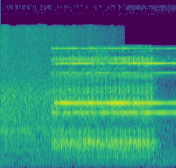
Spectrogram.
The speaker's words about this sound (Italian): Telefonata, cioè.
